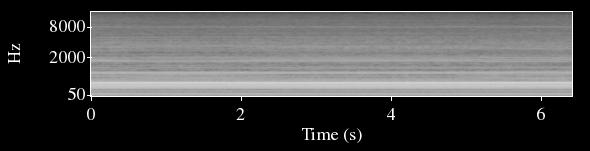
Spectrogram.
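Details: Ridgid air compressor running with a steady motor hum and a fast, even pumping pulse, building from about 70 to 150 and then 160 psi; the reported pop-off valve problem did not show, and it pumped up normally.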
